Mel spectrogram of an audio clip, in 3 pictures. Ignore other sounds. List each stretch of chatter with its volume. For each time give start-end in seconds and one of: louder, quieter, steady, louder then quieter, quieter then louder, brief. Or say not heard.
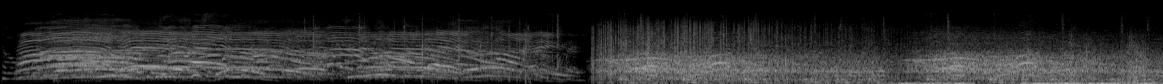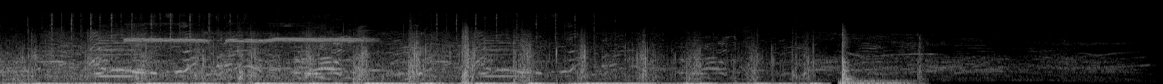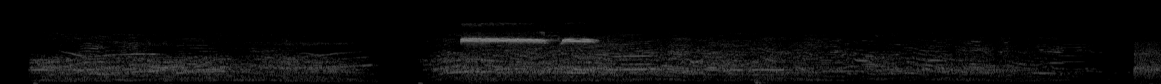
0.0-34.8 quieter.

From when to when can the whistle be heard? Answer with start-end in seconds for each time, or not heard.
12.8-15.4, 27.9-29.2.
